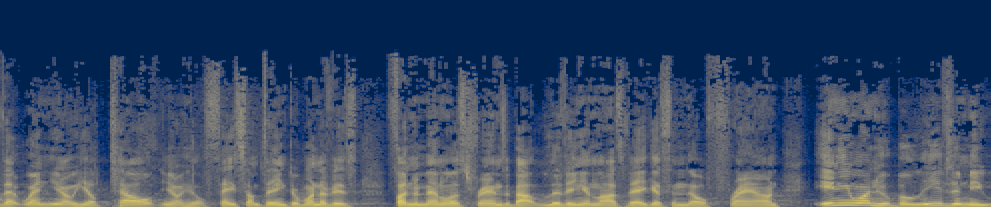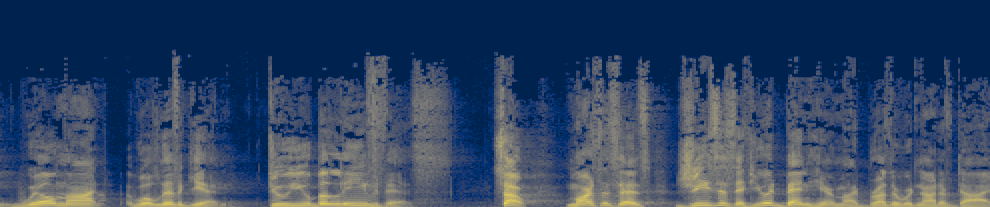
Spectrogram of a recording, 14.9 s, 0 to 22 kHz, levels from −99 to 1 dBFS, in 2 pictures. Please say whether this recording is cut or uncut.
cut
